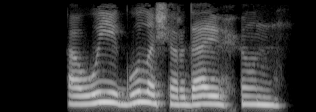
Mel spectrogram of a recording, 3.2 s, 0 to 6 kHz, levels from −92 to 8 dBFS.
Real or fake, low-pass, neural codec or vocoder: real; 5.4 kHz; none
